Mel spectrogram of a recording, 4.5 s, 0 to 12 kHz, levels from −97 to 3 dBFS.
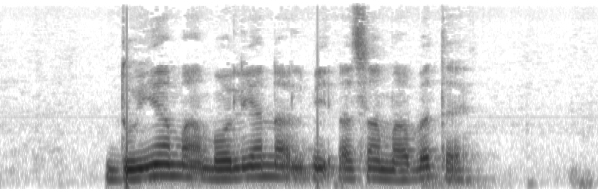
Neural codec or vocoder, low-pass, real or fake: none; 10.8 kHz; real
